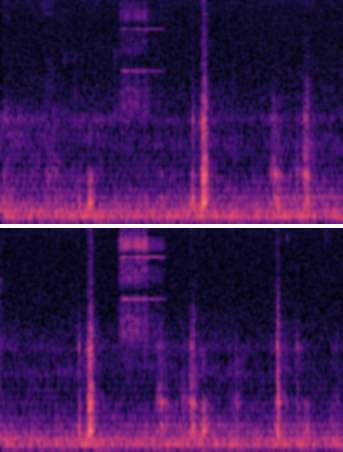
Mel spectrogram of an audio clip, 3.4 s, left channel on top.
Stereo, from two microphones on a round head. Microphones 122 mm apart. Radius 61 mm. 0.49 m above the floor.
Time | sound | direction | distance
1.2 | a doorbell | 80° right | ?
